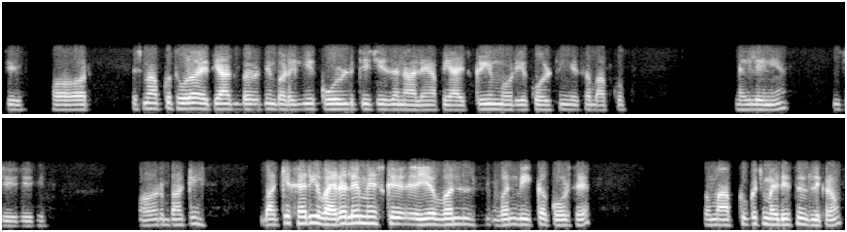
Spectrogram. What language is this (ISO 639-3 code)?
urd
